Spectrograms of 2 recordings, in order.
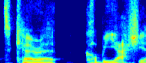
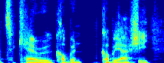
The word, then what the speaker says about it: Takeru Kobayashi: kind of drew my attention to was uh takera kobayashi i think i've pronounced that uh takeru kobayashi yeah we've got in the industry people just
